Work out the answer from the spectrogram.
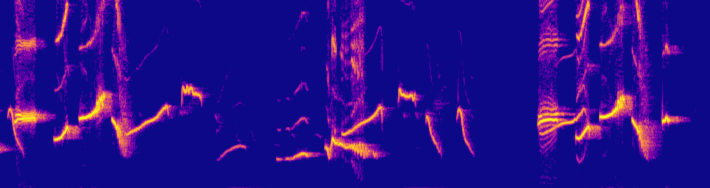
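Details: Vigorous oriental magpie-robin singing, played to encourage other magpie-robins to respond, with clear rising whistles, descending slurred notes and dense bursts of sharp chattering phrases separated by short silences.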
